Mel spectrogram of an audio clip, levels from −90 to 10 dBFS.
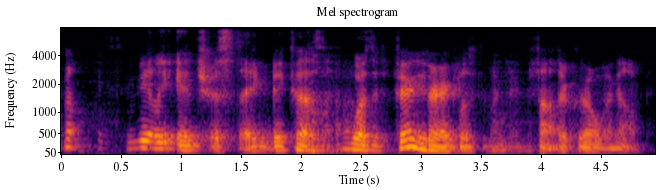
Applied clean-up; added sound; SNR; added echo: neural mask model DeepFilterNet 3.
